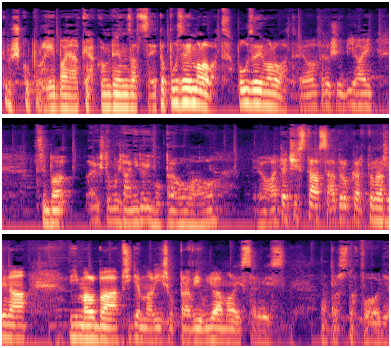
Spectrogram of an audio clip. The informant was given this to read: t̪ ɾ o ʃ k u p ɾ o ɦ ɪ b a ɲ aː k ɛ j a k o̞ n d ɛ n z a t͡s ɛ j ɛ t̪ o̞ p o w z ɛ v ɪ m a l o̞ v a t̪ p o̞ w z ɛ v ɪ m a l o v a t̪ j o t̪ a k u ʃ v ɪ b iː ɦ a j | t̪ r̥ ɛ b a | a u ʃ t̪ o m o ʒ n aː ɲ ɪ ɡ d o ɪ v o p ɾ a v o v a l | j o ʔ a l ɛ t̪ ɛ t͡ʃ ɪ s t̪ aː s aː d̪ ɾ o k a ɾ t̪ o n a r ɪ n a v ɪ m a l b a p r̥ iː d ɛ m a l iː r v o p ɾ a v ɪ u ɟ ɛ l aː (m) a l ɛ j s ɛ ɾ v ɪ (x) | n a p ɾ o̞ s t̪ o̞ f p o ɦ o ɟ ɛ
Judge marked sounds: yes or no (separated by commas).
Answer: yes, no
